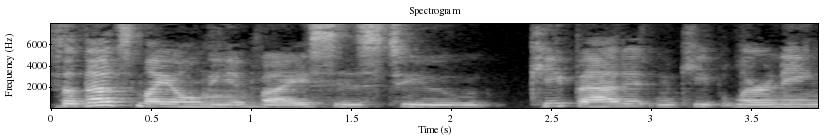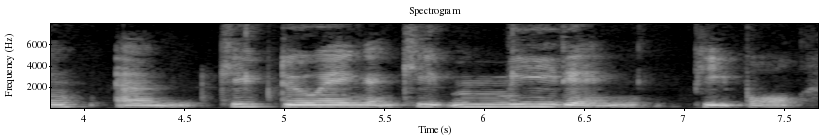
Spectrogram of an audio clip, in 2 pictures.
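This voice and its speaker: Talking at a very slow pace with hardly any pauses, a woman uses a medium pitch and lively intonation. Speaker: voice actor. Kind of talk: interview answer. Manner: casual, conversational.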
